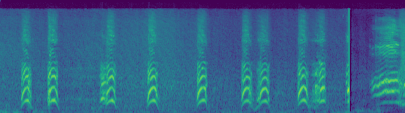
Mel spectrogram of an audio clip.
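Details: Golden Retriever on the Isle of Skye coast, barking seriously at the ocean as if giving a speech; a run of short, harmonic barks in pairs and singles roughly every half second to a second, ending in a longer whining yelp.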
